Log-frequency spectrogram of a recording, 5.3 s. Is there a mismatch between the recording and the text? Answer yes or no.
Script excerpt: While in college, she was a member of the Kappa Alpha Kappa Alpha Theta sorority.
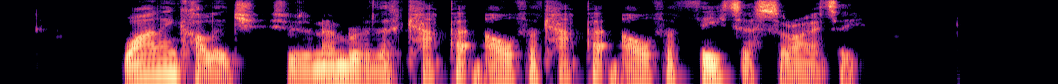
no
